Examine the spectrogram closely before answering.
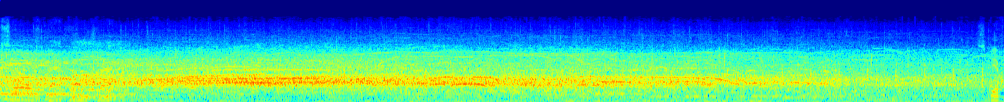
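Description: A large crowd cheers and claps loudly outdoors.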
